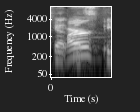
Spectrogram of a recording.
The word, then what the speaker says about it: Mercane: That's Mercane. spelled like Merca.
